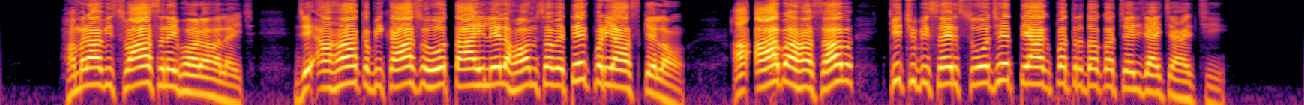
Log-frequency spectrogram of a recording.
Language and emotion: Maithili, angry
